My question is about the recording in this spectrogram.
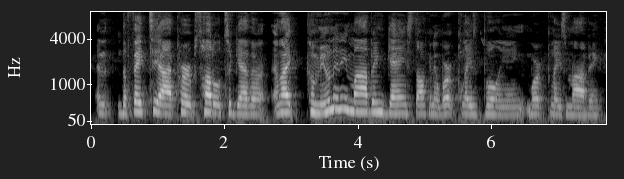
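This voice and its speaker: A woman talking casually to camera from a hotel room, aggrieved and repetitive, often clearing her throat, sounding tired. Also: medium pitch. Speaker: vlogger.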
